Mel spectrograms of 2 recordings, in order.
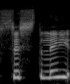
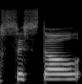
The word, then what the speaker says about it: systole: how you pronounce it, atrial systole or systole, and ventricular systole or systole. Different people pronounce it different ways, but it means the same thing.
